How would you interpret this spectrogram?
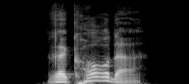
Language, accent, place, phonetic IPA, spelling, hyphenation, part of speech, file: German, Germany, Berlin, [ˌʁeˈkɔʁdɐ], Rekorder, Re‧kor‧der, noun, De-Rekorder.ogg
- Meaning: recorder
